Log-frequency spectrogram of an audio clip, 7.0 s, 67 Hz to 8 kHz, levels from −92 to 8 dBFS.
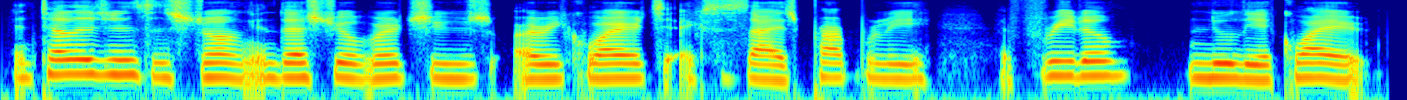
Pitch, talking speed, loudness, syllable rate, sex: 195 Hz, 120 wpm, -17 LUFS, 5.5 syllables/s, female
